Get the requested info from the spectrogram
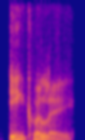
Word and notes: equally: British English

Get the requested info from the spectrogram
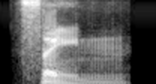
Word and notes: feign: British English

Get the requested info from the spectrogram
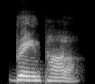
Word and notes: brainpower: Indian

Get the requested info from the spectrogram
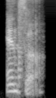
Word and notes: anther: Indian

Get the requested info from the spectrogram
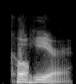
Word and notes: cohere: American English

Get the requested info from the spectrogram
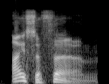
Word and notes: isotherm: British English

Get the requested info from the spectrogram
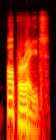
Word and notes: operate: British English

